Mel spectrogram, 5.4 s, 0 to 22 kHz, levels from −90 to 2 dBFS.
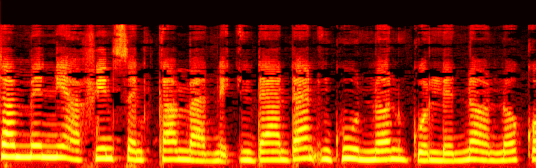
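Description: Speech, with heavy damage throughout from likely HE-AAC compression: the treble is rebuilt from copied lower bands, so s sounds come out gritty and metallic, and nothing reaches above 11.8 kHz. The coarseness points to a very low bitrate, around 16 kbps.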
